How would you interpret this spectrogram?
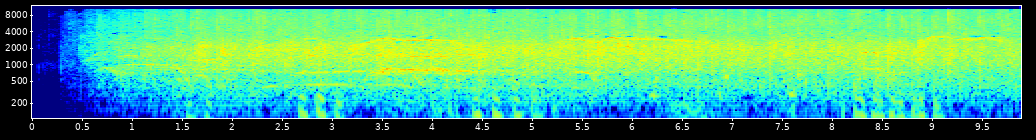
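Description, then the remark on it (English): Sustained applause from a large audience at a Writers on the Record event at the Harold Washington Library, rising quickly after a brief silence and holding at a steady, full level, with faint voices and cheers mixed into the clapping. “What a terrific crowd.”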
